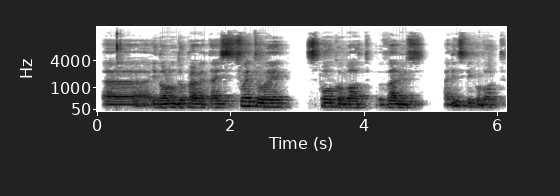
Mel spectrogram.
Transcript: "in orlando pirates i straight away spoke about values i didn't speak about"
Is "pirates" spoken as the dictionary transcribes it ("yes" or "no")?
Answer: no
